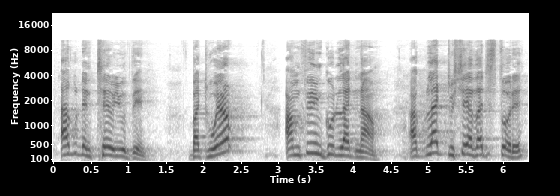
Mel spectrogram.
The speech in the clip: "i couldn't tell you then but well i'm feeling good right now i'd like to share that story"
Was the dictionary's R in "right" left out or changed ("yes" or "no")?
yes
